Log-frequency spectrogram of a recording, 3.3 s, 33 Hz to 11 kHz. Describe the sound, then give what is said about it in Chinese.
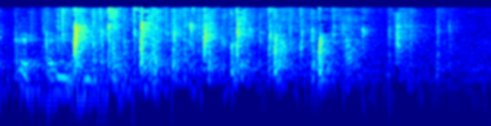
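A short burst of audience applause for someone who has just recited John 3:16: many hands clapping in a dense, irregular patter at moderate loudness, holding steady for about three seconds before thinning slightly at the end. “给他一百分，掌声。”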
